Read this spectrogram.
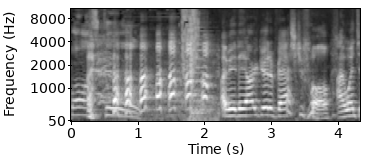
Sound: laughs

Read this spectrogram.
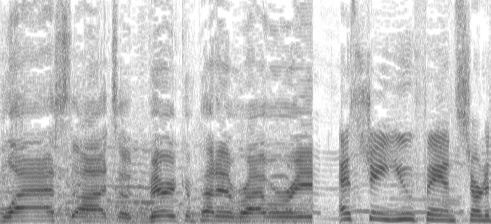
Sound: cheering and applause

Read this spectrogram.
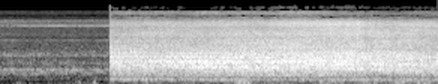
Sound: cars passing

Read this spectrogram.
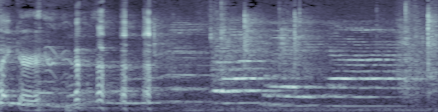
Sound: laughing

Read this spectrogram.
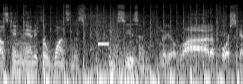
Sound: beep

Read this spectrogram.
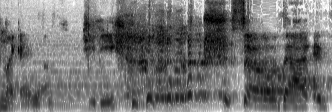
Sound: laughs

